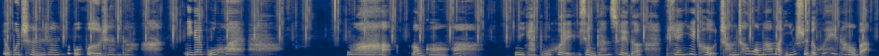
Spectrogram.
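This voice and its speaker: Casting: actress as a very high, lilting, cutesy young wife, breathy and teasing, over background hiss. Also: female voice, slow pace. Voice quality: breathy, whispery. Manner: cutesy, refers to herself as "人家". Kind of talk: intimate audio roleplay. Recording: steady background noise.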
